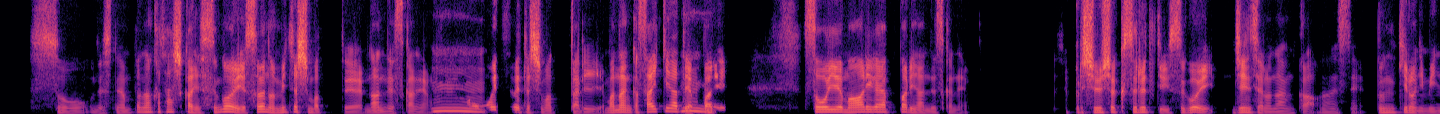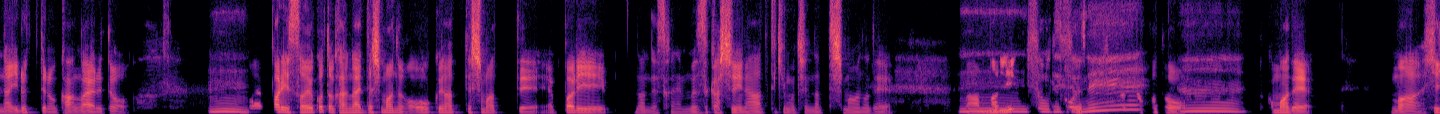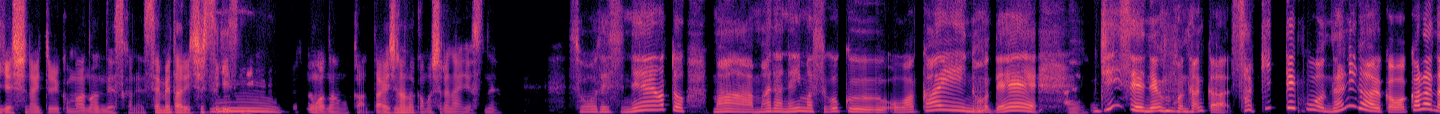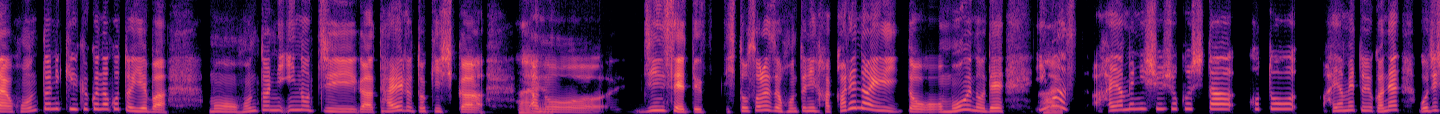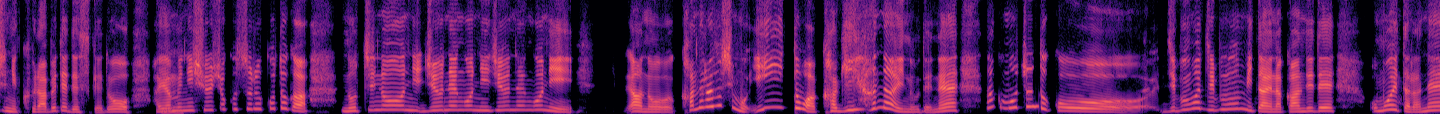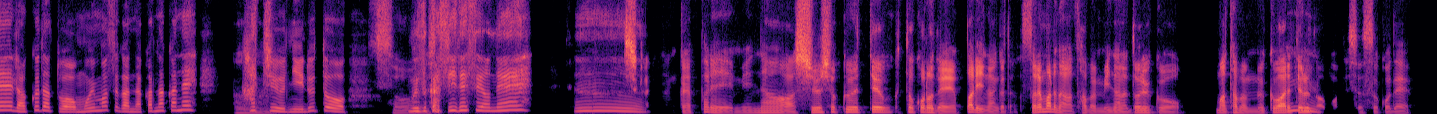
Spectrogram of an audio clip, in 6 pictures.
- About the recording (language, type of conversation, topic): Japanese, advice, 他人と比べても自己価値を見失わないためには、どうすればよいですか？
- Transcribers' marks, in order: laughing while speaking: "もうなんか"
